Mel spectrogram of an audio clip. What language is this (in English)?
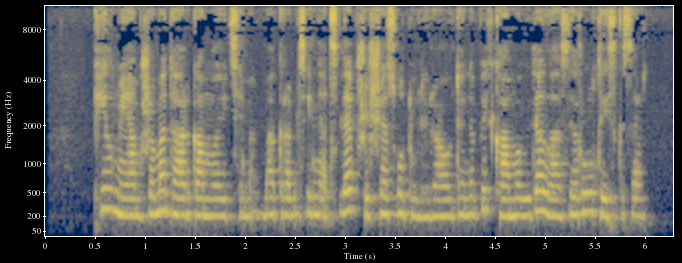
Georgian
